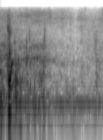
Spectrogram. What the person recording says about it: Now if I have a thinner motor oil like this, you can actually hear it because it flows that much better.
